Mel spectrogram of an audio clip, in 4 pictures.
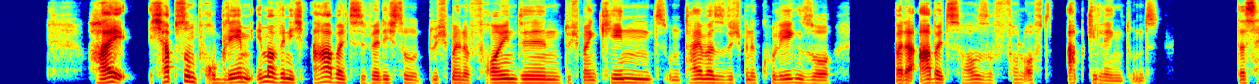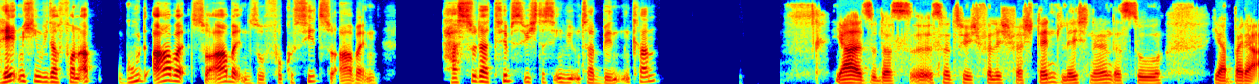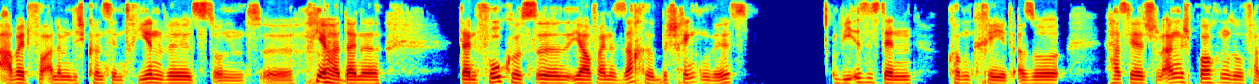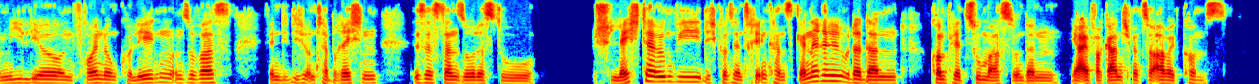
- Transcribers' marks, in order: laughing while speaking: "ja"
- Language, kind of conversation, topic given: German, advice, Wie kann ich mit häufigen Unterbrechungen durch Kollegen oder Familienmitglieder während konzentrierter Arbeit umgehen?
